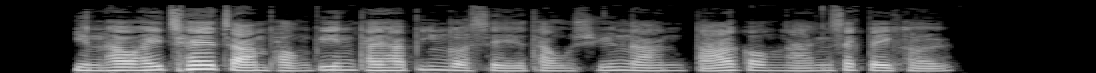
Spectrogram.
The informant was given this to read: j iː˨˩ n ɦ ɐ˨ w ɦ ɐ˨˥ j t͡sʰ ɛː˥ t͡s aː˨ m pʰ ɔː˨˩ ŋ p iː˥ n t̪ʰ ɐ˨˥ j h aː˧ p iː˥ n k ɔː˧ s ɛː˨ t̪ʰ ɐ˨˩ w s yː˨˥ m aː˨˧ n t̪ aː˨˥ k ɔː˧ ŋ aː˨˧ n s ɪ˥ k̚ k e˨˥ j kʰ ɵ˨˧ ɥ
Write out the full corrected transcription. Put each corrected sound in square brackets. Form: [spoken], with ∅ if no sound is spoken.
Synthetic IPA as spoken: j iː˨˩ n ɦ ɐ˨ w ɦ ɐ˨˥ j t͡sʰ ɛː˥ t͡s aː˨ m pʰ ɔː˨˩ ŋ p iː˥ n t̪ʰ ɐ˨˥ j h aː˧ p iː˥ n k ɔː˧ s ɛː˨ t̪ʰ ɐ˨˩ w s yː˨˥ [ŋ] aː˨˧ n t̪ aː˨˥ k ɔː˧ ŋ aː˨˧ n s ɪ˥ k̚ [p] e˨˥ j kʰ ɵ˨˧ ɥ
